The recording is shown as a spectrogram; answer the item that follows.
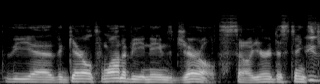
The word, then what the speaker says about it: Geralt: I know that your name is Gerald, but I believe it's pronounced Geralt the Giraffe.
